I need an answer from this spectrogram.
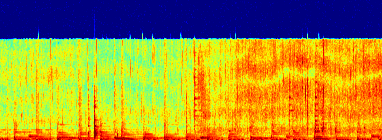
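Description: Sliced onions, tomatoes, chillies and curry leaves sizzling as they fry in oil in a black iron kadai, stirred with a metal spatula; the sizzle grows fuller about four seconds in. A single sharp clink comes about two seconds in, over soft background music with a steady beat.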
